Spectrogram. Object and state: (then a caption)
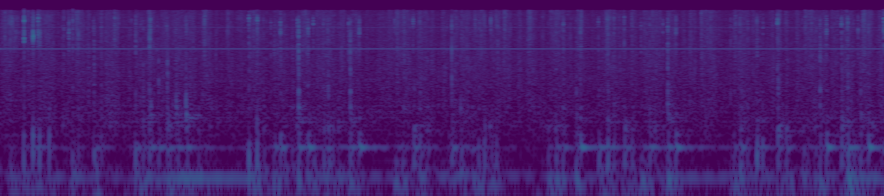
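Plastic laptop keyboard being typed on. Fingertips with short blue-painted nails type on the plastic keys of a backlit laptop keyboard. Quick, soft clicks and taps patter continuously over a steady low hum, with a faint thin high tone in the background.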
